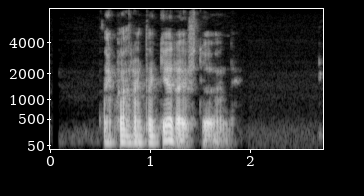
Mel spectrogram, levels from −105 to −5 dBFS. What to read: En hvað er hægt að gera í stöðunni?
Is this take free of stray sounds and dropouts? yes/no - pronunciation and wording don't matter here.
yes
